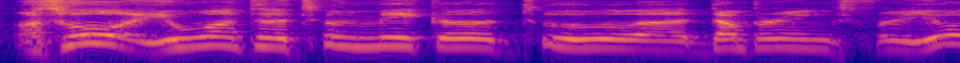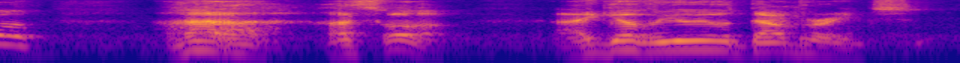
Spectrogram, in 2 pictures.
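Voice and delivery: hammed-up Vietnamese accent; mock Vietnamese vendor. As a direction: hawk dumplings in a put-on Vietnamese accent. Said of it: "dumpling makers on the street of Saigon".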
